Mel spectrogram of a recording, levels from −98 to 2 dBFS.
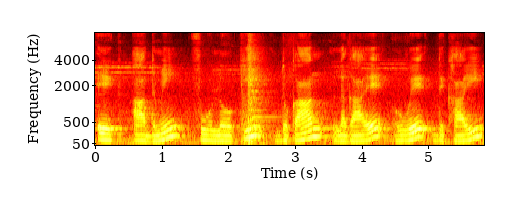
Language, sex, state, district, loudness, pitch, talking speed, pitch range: Hindi, male, Madhya Pradesh, Dhar, -17 LUFS, 110 Hz, 80 wpm, 100-140 Hz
